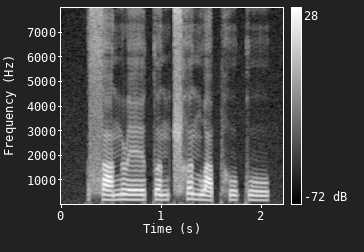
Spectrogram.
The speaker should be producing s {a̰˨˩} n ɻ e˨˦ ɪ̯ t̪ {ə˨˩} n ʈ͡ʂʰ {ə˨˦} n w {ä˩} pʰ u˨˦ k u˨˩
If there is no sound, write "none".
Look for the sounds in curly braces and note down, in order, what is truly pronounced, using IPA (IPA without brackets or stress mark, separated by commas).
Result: a˨˦, ə˨˦, ə˥˨, ä˩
